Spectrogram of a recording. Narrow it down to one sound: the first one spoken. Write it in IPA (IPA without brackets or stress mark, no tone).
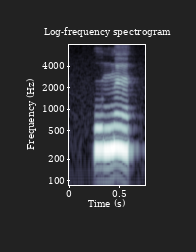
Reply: u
